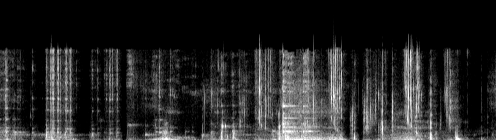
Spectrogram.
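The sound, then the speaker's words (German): Someone sips a rosé-colored gin and wine cocktail with lemon: small glassy clinks and many soft slurping and swallowing sounds, at low level, with no speech. “Ja, und dann trinken wir doch mal.”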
